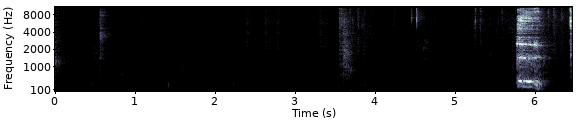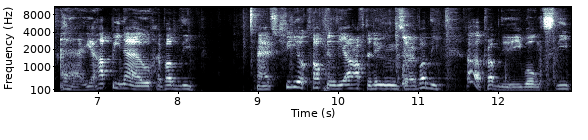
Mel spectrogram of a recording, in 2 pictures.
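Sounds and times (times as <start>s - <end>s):
person sipping a drink: 0.8s - 2.4s, 3.6s - 6.8s
speech: 5.9s - 6.2s, 6.8s - 8.3s, 9.0s - 12.8s.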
